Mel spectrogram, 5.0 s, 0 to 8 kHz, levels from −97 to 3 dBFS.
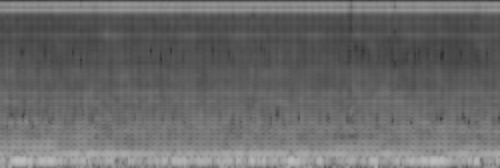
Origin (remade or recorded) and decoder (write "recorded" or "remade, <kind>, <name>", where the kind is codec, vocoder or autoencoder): remade, vocoder, BigVGAN v2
